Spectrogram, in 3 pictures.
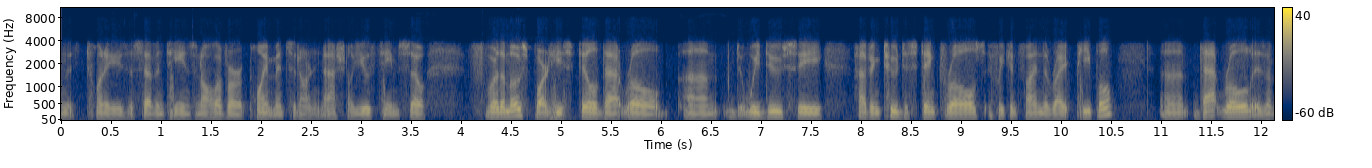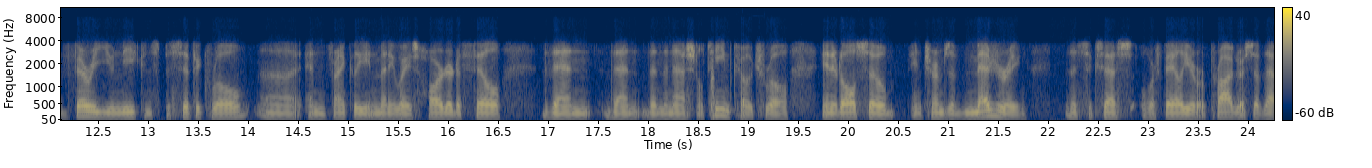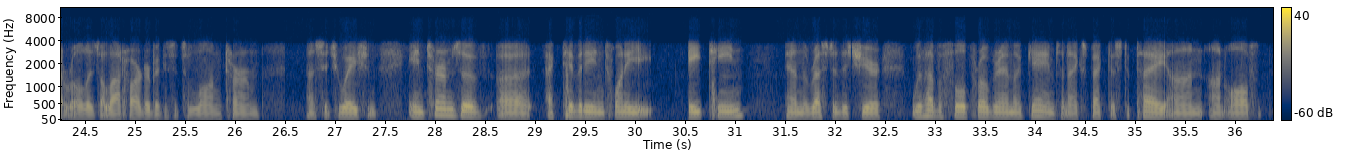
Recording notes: later in the show you can hear the full conference call.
